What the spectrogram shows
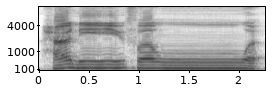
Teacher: Nah, di sini idgham bi gunnah juga dikenal dengan idgham naqis, yang dimana masih sedikit menyisakan bunyi suara nun ya. Sehingga dinamakan dengan idgham naqis, tidak kamil secara utuh, hilang secara utuhnya.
